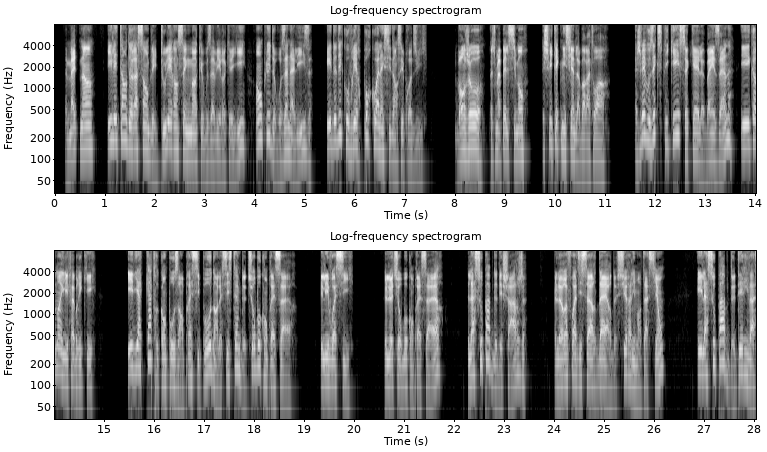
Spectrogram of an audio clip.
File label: eLearning Montage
